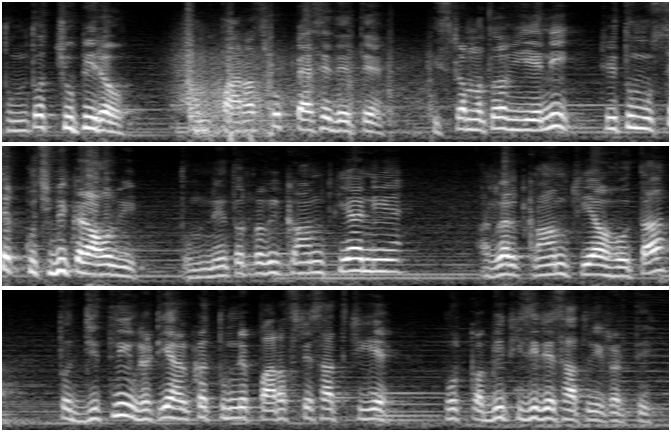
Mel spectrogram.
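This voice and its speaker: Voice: mid-range voice, moderate pace, a little mellow, soft background music, natural voice. A performer acting a husband who firmly reasons and defends the servant in a short drama skit. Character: husband, a fair-minded office-going man. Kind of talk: scripted Hindi skit acting.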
